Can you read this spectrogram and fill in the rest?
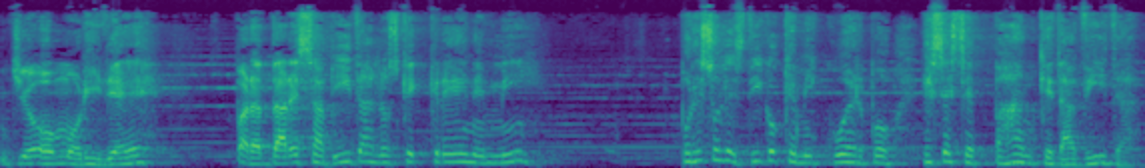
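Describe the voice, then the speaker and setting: Guy playing a solemn holy teacher in an audio bible drama, really slow and sure of himself, bit of music under it. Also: on the high side, darkish tone, close to an everyday voice. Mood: solemn, assured. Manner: solemn, deliberate, declarative.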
